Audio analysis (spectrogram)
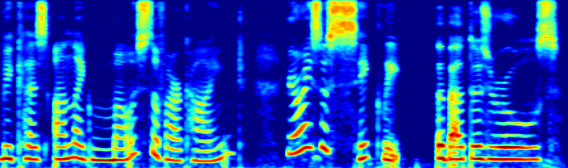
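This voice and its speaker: Woman acting a slow, sultry succubus demon. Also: fairly high pitch, a little mellow, dry recording. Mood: exasperated, scheming. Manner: languid, flirtatious, theatrical, sighing. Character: vain, seductive succubus demon, haughty and teasing. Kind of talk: ASMR roleplay, improvised character acting.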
